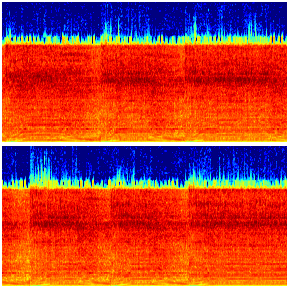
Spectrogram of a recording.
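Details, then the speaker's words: Chainsaw previously with hunting revs and stumbles, carburetor not responding, after richening mixture: blips from idle to high revs every second and a half, picking up crisply without stumbling; runs well. "Ну, бачите, працює добре."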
